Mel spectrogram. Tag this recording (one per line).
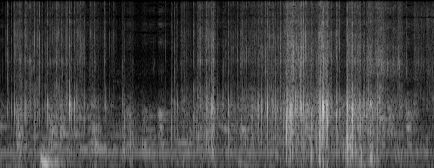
candy
crinkle
opens
wrapper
